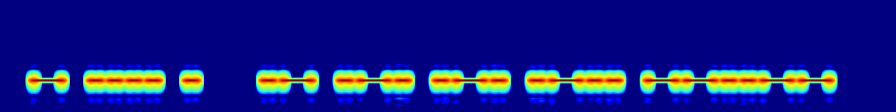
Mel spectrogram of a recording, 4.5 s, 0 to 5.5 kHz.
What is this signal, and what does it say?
Morse code, heard as a keyed tone, about 25 wpm, 600 Hz. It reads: THE ARRL,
